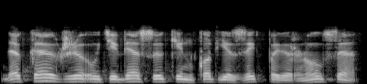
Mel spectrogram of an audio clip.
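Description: A man voicing a gruff, hot-tempered colonel. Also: medium pitch, a little slow, lo-fi sound, voice pushed up, lightly acted. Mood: indignant. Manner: blunt, rough-spoken, bursts out indignantly. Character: gruff one-armed police colonel, blunt and hot-tempered.

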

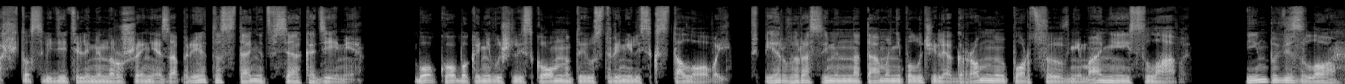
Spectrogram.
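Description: A man narrating an audiobook in a steady, even storytelling manner. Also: rumbling low, no room sound, clean studio sound. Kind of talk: scripted narration.

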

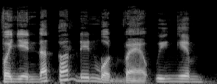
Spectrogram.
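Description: A man narrating a horror audiobook in an expressive, dramatic storytelling manner. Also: medium pitch, moderate pace, no room sound. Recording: dry close studio read, faint music.

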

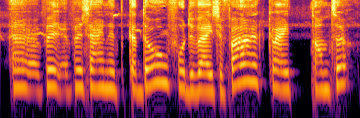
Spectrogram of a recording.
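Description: A woman's voice: lively intonation, unhurried, a bit bright, a little hiss or hum. A woman voicing a sweet little girl puppy in a children's storybook. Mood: earnest. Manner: high childlike voice. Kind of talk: storybook character voice.

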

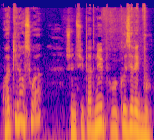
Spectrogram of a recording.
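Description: A man's voice: on the high side, expressive, a little fast, dark tone, slightly rough, voice pushed up. Lady Arabella, a sugary haughty aristocrat, read by a man. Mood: pleading, wheedling. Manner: sugary, insistent, lofty. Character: haughty scheming aristocratic lady, middle-aged mother.

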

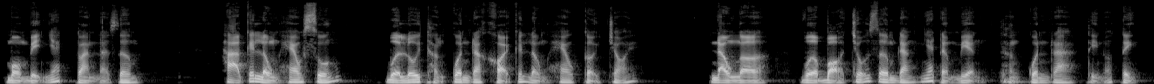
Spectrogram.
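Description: A man narrating a folk horror story in a low, deep voice. His telling is plain and earthy, steady through the scenes. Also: normal speed.

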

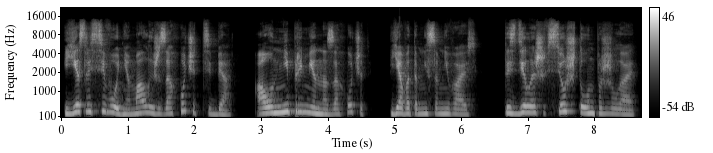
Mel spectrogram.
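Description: A woman's voice: medium pitch, normal speed, lightly acted. A woman voicing a menacing middle-aged male crime boss who hisses cold threats in an audiobook.

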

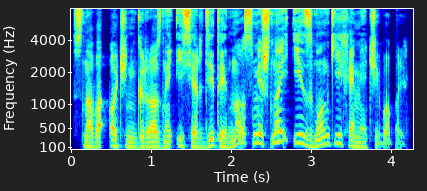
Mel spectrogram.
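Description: A man reading a science-fiction audiobook in a lively, expressive way. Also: medium pitch, moderate pace, gravelly, no room sound, clean studio sound. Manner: lively, voices many characters. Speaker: audiobook narrator.

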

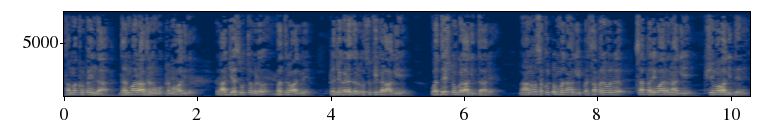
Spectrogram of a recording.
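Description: Dignified humble king, formal and even, read by a man, kinda high, mellow tone. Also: moderate pace, natural voice. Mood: courteous. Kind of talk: audiobook reading of a novel.

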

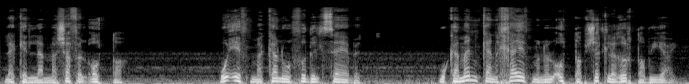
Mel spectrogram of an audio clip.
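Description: Mellow Egyptian man narrating horror. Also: fairly low pitch, fast talker, soft background music. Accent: Egyptian Arabic. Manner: steady storytelling, voicing quoted people. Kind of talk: scripted horror story narration.

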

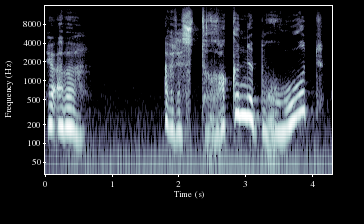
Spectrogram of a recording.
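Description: A woman's voice: very animated, takes it slowly, heavy background noise, heavily acted. An actress in a 1940s radio drama playing a frightened, fretful respectable woman. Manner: shrill, fretful.

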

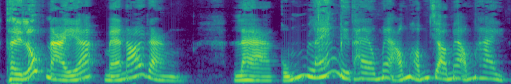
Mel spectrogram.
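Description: Speaking to her listeners in a chatty, casual way, a woman with a Southern Vietnamese accent tells a ghost story. Her voice is medium in pitch and expressive, slightly rough, at a normal speed.

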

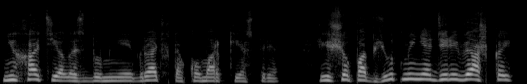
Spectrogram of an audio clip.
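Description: A woman's voice: lowish voice, normal speed, warm tone, no room sound, studio quality, natural voice. A woman voicing a cheeky, boastful little boy bear cub, whining and easily muddled, in a storybook reading. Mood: indignant.

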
